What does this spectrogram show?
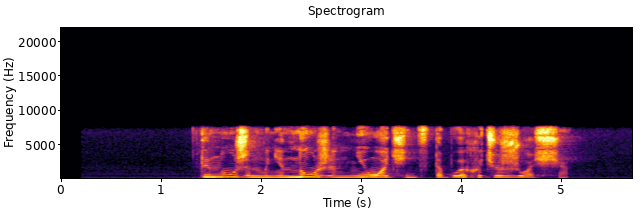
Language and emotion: Russian, angry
